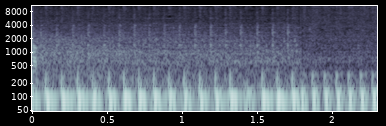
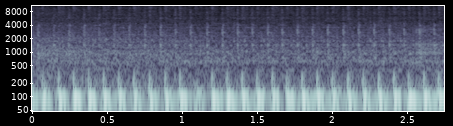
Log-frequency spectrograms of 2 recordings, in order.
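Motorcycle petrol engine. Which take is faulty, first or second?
second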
